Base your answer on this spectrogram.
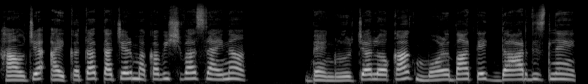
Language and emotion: Goan Konkani, surprised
